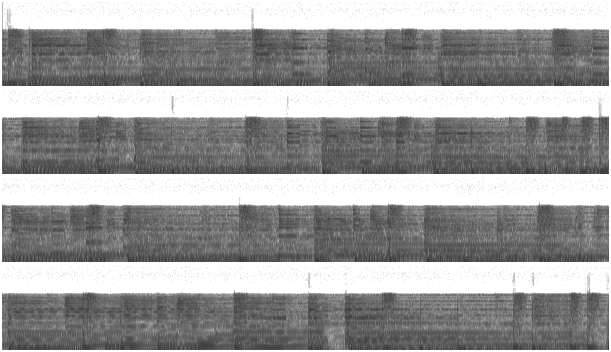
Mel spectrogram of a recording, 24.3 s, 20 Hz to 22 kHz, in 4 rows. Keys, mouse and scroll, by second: 1.5 click, 5.8 t, 6.8 scroll up 2, 8.0 click, 8.1 click, 9.1 click, 9.2 click, 9.8 click, 15.5 click, 16.0 scroll down 2, 16.2 click, 18.0 p, 19.0 click, 20.7 scroll up 2, 21.5 scroll down 1, 21.6 scroll up 1, 21.7 scroll down 2, 23.4 click.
